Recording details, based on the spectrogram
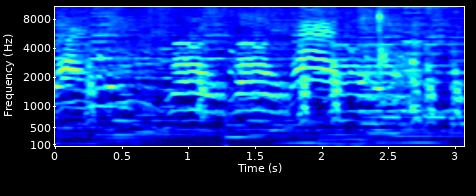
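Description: Cats meow repeatedly in a video game, a string of rising and falling mews close together, accompanied by a steady low musical drone and some talking.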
